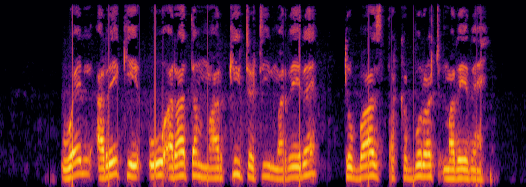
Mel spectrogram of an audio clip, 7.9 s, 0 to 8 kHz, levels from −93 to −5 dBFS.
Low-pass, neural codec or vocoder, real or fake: 7.2 kHz; none; real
